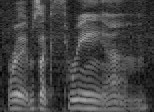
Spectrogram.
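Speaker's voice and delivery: ordinary delivery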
